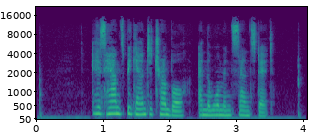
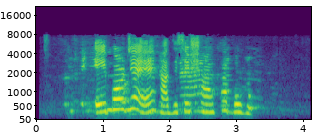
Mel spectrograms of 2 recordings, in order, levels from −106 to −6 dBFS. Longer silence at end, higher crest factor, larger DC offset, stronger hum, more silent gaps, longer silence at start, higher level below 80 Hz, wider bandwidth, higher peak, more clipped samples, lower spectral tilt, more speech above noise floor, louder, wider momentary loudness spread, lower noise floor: second, 0.1 s vs 0.8 s; about the same, 18 dB vs 16 dB; neither; neither; neither; second, 0.05 s vs 0.45 s; about the same, -70 dBFS vs -66 dBFS; first, 15.5 kHz vs 8.2 kHz; second, -24 dBFS vs 0 dBFS; neither; first, -4 dB/octave vs -1 dB/octave; second, 28 dB vs 47 dB; second, -40 LUFS vs -14 LUFS; second, 10 LU vs 15 LU; first, -68 dBFS vs -61 dBFS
